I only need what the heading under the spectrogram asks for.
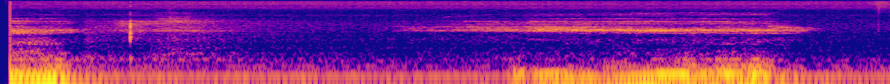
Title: Snoring dogue de bordeaux, lazy big dog.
